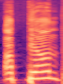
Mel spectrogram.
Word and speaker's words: अत्यंत: विक्रांत के बाद में बोला हूं यहां पे अत्यंत। देखिए यहां पे अ इसमें त का उच्चारण तेजी से हो रहा है। तो आधा त हो जाएगा।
